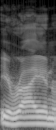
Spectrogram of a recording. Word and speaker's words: Orion: If I were Orion Racing, I would literally have on the front page of my website Not Aryan. pronounced Orion Racing.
